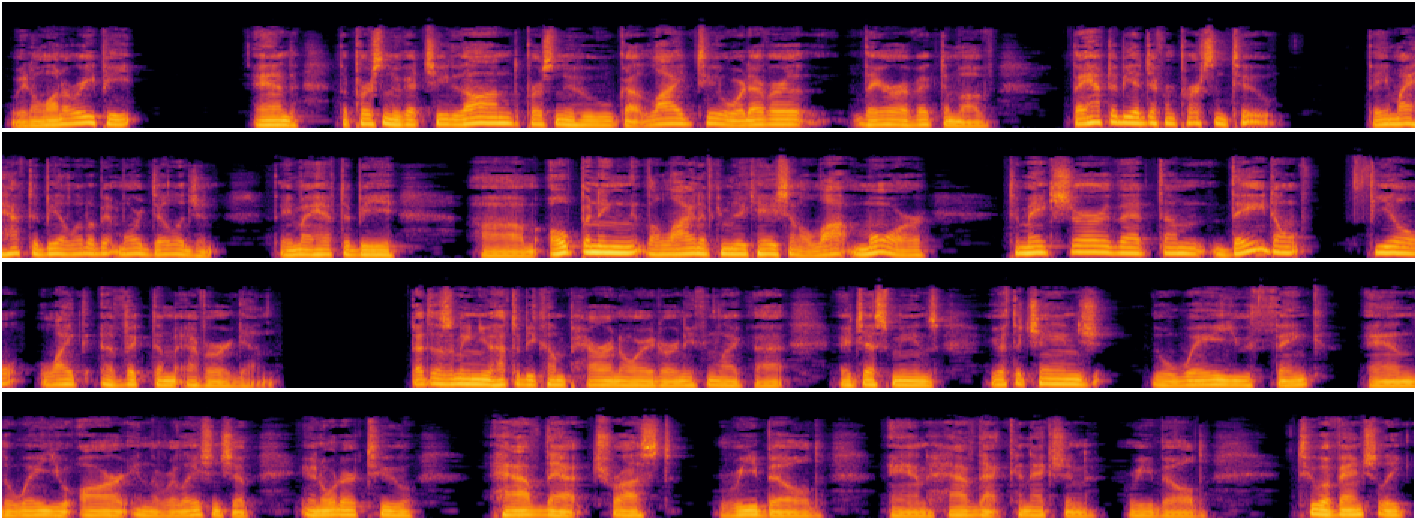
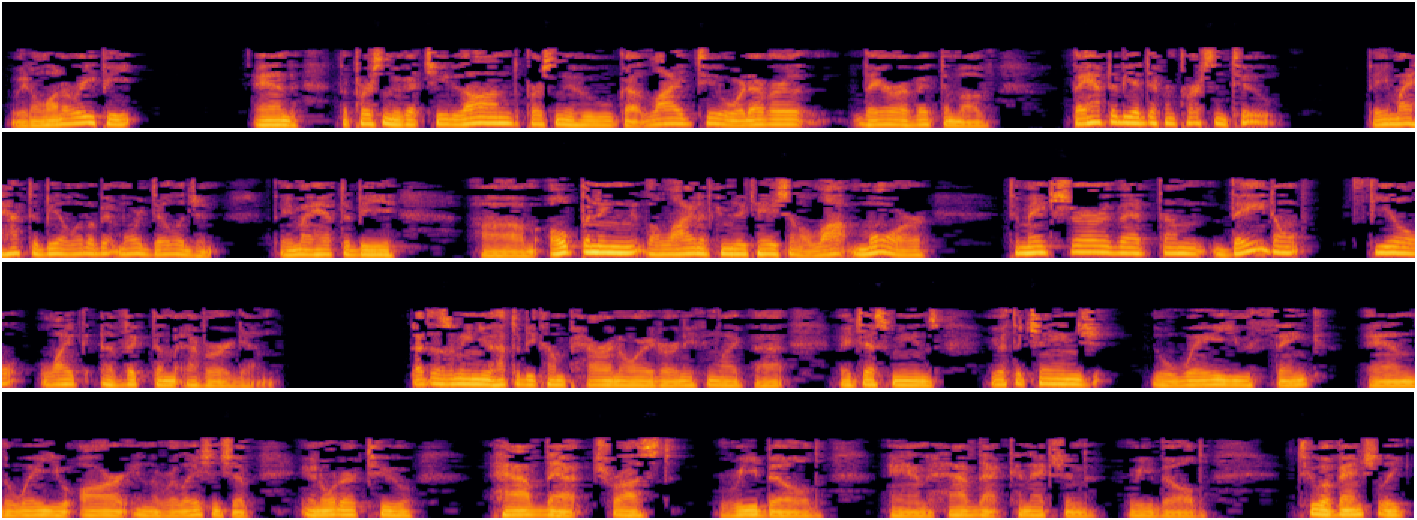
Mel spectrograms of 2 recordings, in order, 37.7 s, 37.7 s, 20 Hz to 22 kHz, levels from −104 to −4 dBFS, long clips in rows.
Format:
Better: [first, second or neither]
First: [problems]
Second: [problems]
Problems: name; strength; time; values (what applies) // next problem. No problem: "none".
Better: first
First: garbled, watery; slightly; nothing above 10 kHz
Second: garbled, watery; badly; nothing above 5 kHz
